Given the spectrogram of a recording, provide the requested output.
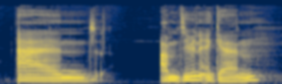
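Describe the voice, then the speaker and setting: A woman with a London accent and a very deep, low pitch. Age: 20s. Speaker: podcast host. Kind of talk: casual monologue. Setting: studio.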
